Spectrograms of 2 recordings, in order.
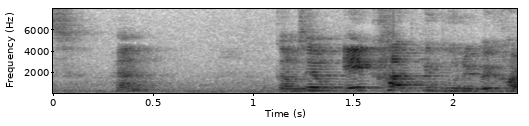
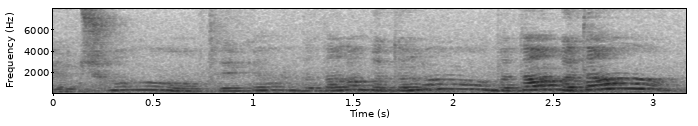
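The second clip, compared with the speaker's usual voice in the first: very soft, coaxing, nosy questioning; prying like a spy; 4 semitones higher, 6 dB quieter than usual. Acted. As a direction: wheedle it out in a hushed, rising pester. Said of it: "आप एक spy बन गए हो".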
